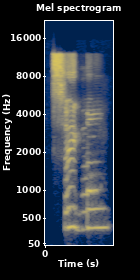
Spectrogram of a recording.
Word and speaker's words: sphygmomanometer: Now the pronunciation for it, even I need to learn the pronunciation of it. It is sphygmomanometer.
